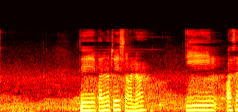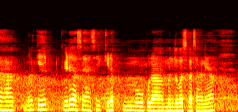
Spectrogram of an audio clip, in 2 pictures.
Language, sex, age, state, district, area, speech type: Dogri, male, 18-30, Jammu and Kashmir, Jammu, rural, spontaneous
